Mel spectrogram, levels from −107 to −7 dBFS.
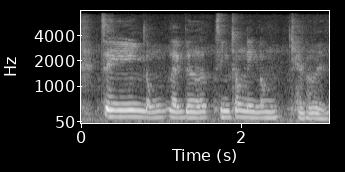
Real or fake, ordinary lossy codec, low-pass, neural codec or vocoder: real; none; 7.2 kHz; none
